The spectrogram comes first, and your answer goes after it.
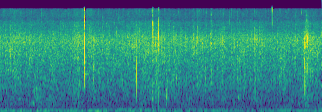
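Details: Steady rain patters on a surface with a few sharp drips and clicks, and no animal voice is heard.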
